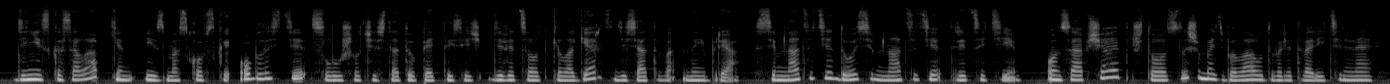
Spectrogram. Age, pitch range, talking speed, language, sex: 10-29, 190-225 Hz, 90 wpm, Russian, female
